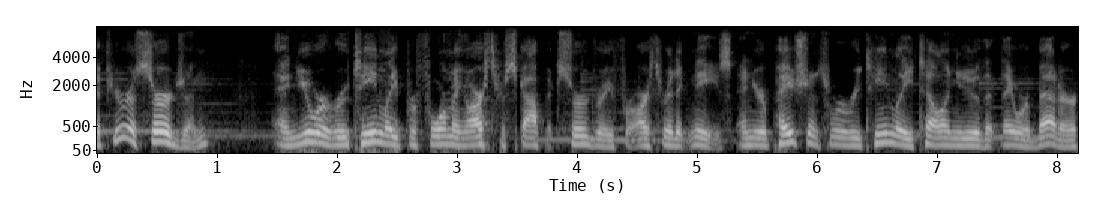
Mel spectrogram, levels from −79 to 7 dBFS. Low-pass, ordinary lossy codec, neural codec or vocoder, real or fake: 7.2 kHz; Opus, 16 kbps; none; real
